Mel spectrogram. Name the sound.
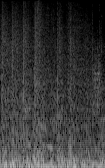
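bolter gunfire in the video game Space Marine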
